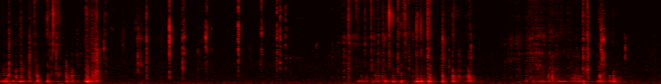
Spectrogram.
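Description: A solid orange and white striped bar soap, held in the hand, is scraped with a utility knife blade, shaving off dry, crumbly flakes. Three bursts of dense scraping carry bright, crisp crackles and a low tonal rasp, separated by quieter stretches of scattered ticks as the flakes break and fall.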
